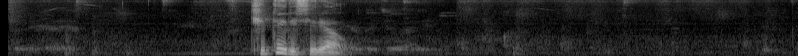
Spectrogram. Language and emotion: Russian, positive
